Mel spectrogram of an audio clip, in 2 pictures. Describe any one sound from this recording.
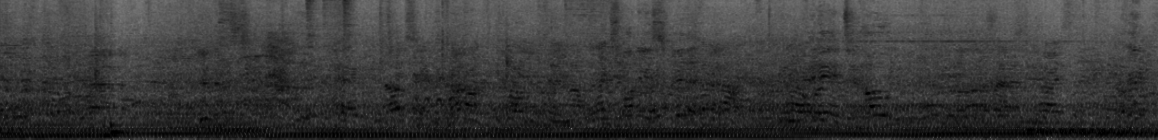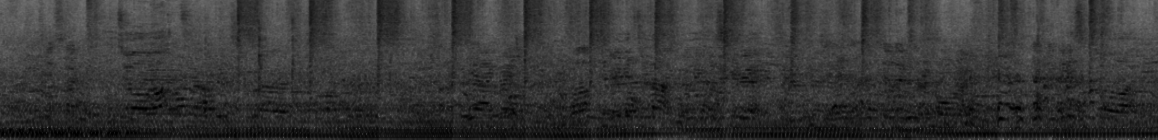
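A band plays loud amplified rock music.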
